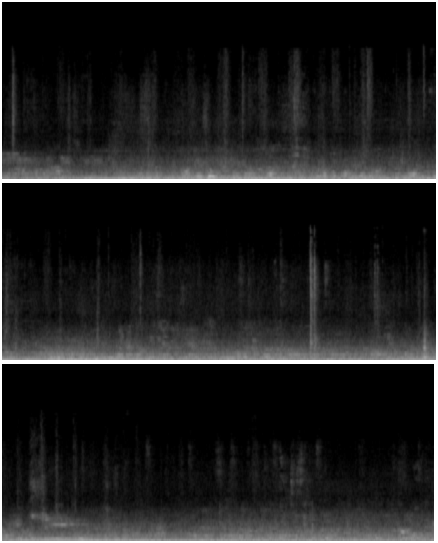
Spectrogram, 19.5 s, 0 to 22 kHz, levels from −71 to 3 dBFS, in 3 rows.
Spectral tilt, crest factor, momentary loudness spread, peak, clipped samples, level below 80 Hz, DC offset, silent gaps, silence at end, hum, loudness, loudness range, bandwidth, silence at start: -6.5 dB/octave; 20 dB; 4 LU; -10 dBFS; under 0.1%; -36 dBFS; under 0.1%; none; 0 s; none; -31 LUFS; 2 LU; 16.5 kHz; 0 s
